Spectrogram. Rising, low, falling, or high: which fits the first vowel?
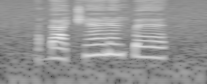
low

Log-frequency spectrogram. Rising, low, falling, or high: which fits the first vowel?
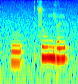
low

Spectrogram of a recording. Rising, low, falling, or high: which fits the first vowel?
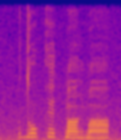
high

